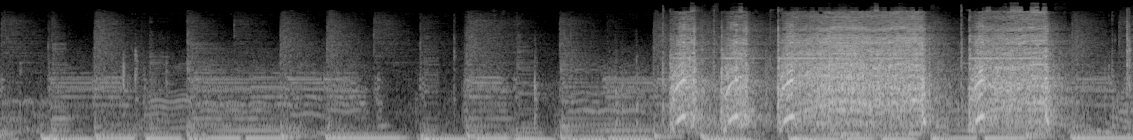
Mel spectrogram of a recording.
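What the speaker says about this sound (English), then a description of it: "Once we have our drill, then we can drill a small hole towards the side of our cap." A power drill whines in bursts with a steady low motor hum, then turns harsher and louder as the bit bites through plastic near the end.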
